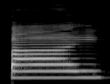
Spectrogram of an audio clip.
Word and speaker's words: 白: Boy, bye. And second tone.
